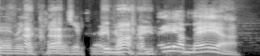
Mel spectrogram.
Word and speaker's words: Kamehameha: Kamehameha. Oh, Kamehameha. And that's the American pronunciation.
